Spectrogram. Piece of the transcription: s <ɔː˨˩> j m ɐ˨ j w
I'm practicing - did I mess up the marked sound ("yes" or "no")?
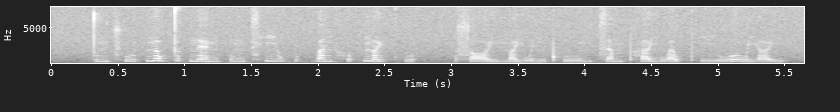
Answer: yes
